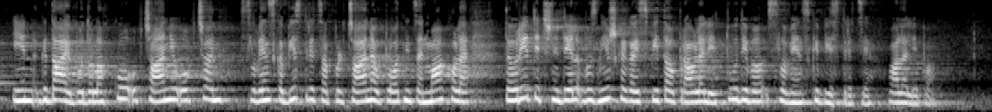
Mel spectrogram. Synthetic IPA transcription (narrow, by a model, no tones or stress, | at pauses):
inɡd̪ajboːd̪ɔlaxkoːʔɔpt͡ʃaːniopt͡ʃanslɔʋeːnskabist̪ɾit̪sapɔlt͡ʃaːnɛuploːt̪nit̪sɛinmaːkɔlɛ | t̪ɛɔɾeːt̪it͡ʃnid̪eːlʋɔzniʃkɛɡaispiːt̪aɔpɾaːwlʲjalit̪ud̪iʋəslɔʋeːnskibist̪ɾit̪sixʋaːlalʲjeːpa̰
